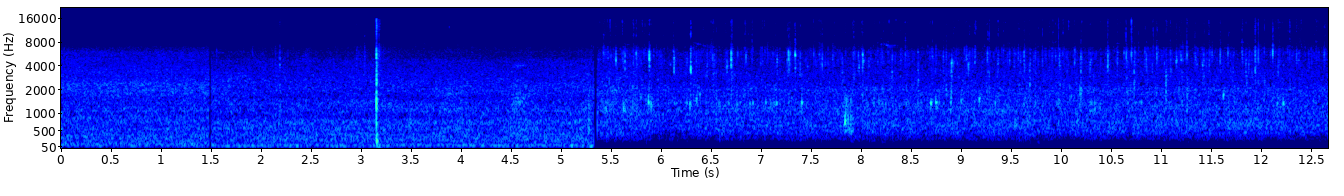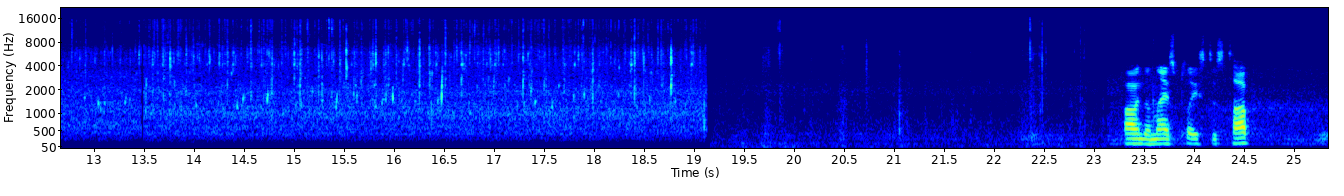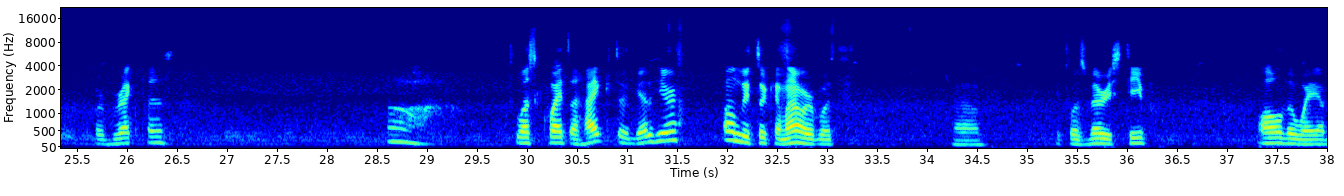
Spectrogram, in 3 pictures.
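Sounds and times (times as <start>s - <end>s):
water dripping down rock: 5.4s - 19.2s.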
